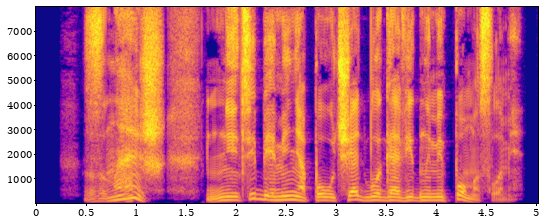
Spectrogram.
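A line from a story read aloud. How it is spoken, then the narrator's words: Hiss. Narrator (Russian): прошипел Вивьен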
